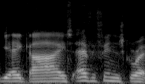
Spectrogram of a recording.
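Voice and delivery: fake, put-on British-American accent. Contrasting with a view that everything's great: put-on British American accent. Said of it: "I don't know why I just put on a British American accent".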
